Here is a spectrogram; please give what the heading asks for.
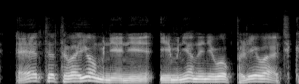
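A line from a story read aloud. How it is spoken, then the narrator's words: Shouting from behind crowd. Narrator (Russian): крикнул из-за голов оперативников Зубов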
